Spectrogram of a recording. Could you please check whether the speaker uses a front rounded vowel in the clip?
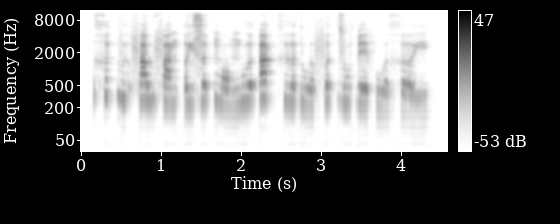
no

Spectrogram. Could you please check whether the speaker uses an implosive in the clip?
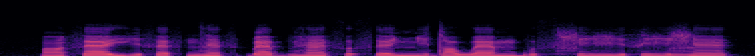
yes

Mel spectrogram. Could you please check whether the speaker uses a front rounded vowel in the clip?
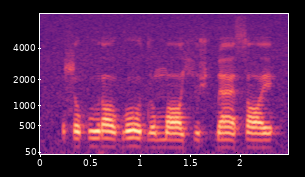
no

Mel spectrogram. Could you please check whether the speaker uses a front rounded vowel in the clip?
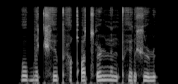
yes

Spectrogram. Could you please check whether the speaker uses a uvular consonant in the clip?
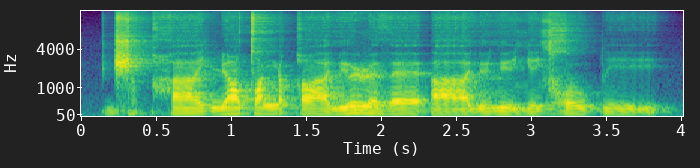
yes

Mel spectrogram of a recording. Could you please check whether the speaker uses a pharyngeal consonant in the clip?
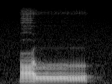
yes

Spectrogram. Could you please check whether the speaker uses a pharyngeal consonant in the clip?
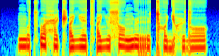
yes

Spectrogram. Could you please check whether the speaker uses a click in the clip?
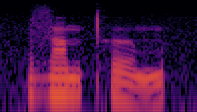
no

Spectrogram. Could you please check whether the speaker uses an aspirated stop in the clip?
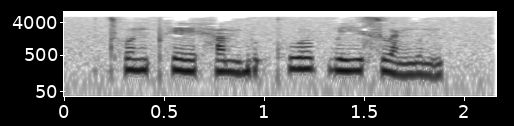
yes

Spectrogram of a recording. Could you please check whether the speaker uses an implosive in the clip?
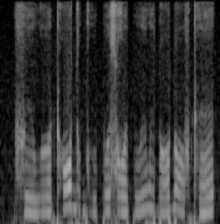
yes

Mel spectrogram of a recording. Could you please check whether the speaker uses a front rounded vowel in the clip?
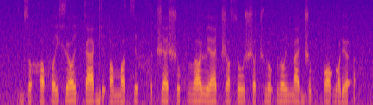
no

